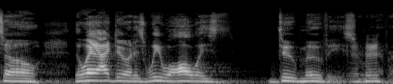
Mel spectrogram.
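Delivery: ordinary talk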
